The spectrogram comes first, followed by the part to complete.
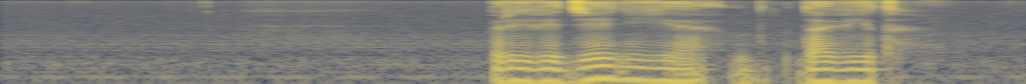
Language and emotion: Russian, neutral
